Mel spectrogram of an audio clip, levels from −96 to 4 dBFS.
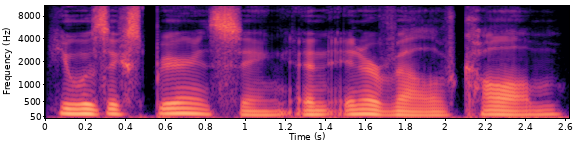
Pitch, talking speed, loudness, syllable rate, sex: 120 Hz, 160 wpm, -19 LUFS, 4.8 syllables/s, male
